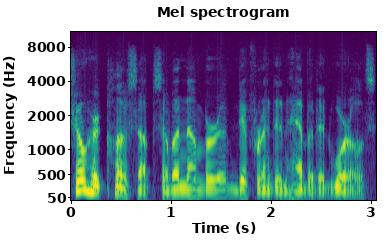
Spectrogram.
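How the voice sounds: What you hear is a natural reading voice.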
